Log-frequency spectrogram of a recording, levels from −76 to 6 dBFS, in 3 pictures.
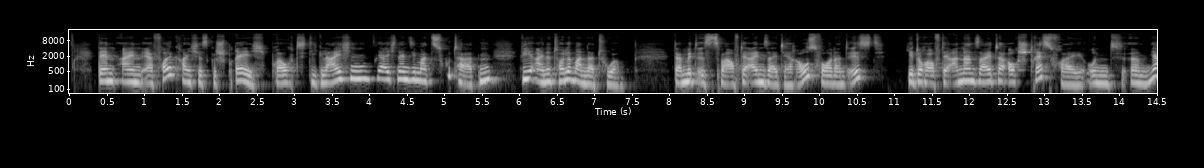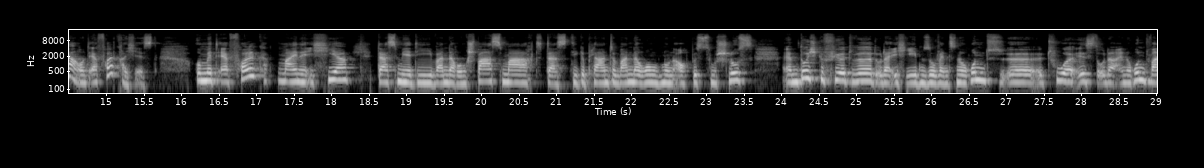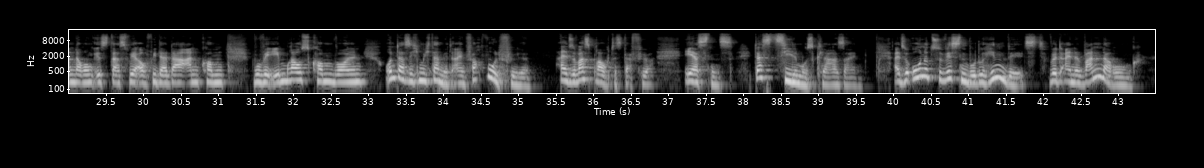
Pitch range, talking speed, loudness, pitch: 180-220 Hz, 160 wpm, -19 LUFS, 190 Hz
